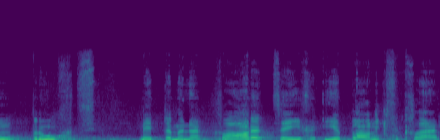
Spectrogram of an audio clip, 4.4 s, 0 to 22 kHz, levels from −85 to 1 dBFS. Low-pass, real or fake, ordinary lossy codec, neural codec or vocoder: 14.4 kHz; fake; none; codec, 44.1 kHz, 3.4 kbps, Pupu-Codec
